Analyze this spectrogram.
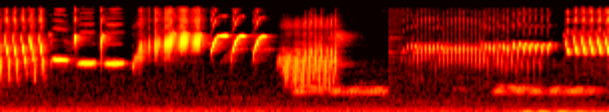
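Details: House canary replying to another singer: varied phrase of trilled notes, short whistles, a harsh noisy segment, then a long even rolling trill.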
